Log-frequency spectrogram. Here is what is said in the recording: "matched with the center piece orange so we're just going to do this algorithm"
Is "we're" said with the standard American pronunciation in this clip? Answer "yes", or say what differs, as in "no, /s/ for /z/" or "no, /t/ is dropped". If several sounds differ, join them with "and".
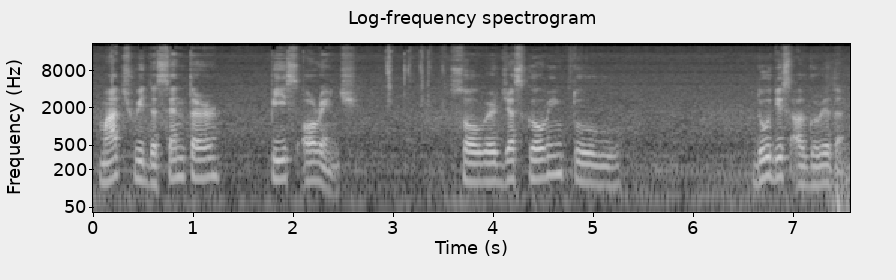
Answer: yes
